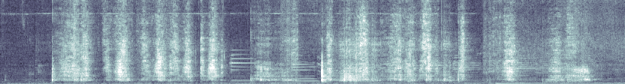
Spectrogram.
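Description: Metal spoon scraping and stirring thick jackfruit-seed paste around a nonstick pan: a run of rasping strokes a few per second, a pause of about a second a little before halfway, then the strokes resume.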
